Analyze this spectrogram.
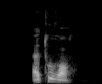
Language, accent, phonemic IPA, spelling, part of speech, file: French, France, /a tu vɑ̃/, à tout vent, adverb, LL-Q150 (fra)-à tout vent.wav
- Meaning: left and right, everywhere and without due consideration, at every turn and rather blithely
